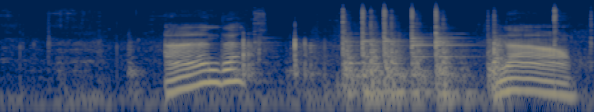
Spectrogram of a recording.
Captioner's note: spoon dinging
